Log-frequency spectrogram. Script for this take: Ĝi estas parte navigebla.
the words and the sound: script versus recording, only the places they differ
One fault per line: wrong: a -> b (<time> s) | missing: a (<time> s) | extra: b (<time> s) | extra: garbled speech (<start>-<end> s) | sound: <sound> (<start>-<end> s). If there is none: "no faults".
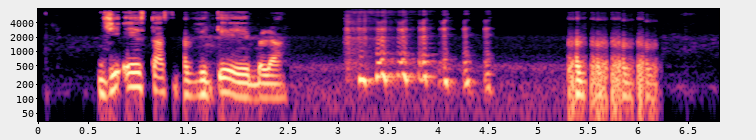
missing: parte (1.4 s)
sound: laugh (3.0-4.6 s)
sound: laugh (5.3-6.2 s)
